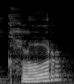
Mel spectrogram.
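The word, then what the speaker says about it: хлор: So with these, they just drop the "ine". So fluorine, well, actually fluorine's a bit different. Fluorine's Ftor. Chlorine becomes chlor. Bromine becomes brom. Iodine becomes yod.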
